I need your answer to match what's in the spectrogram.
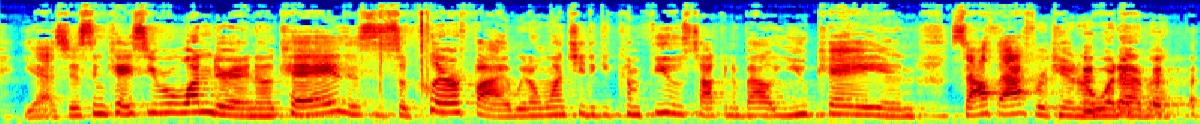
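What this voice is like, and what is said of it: American Chicago accent. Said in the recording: “You probably hear our accents. I'm from the U.S. of A., Chicago, okay, born and raised.”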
